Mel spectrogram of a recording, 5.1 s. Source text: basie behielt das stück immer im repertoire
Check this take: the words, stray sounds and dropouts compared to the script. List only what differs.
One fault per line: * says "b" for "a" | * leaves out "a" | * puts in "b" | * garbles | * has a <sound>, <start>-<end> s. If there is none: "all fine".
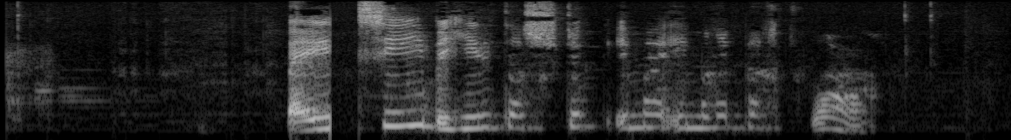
* has a dropout, 1.6-1.8 s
